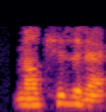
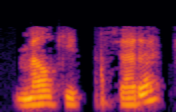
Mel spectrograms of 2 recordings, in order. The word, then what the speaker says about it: Melchizedek: And by the way, Melchizedek, we often say it like that. It's actually a Hebrew word that is built off of two Hebrew words. Melchi and Tzedek.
